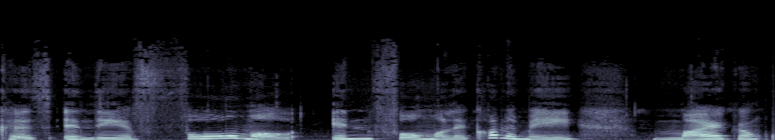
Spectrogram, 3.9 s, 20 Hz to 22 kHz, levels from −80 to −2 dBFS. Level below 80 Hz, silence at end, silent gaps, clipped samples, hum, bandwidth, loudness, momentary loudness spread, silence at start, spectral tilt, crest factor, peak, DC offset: -70 dBFS; 0.05 s; none; under 0.1%; none; 15.5 kHz; -25 LUFS; 9 LU; 0 s; -5 dB/octave; 18 dB; -6 dBFS; under 0.1%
